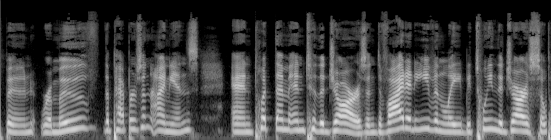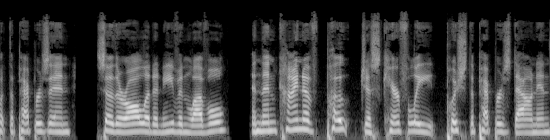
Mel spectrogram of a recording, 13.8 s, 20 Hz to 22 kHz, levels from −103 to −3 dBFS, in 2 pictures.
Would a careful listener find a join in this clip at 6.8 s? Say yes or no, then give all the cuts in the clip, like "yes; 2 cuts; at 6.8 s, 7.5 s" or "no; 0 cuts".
yes; 2 cuts; at 6.8 s, 11.4 s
